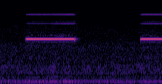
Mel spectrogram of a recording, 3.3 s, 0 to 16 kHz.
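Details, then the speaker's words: LG 32LJ510D/32LH510D TV stuck in standby: multimeter gives clear high beeps about a second long, continuity to ground across 12-volt rail capacitors; short in circuit or shorted capacitor. "Jadi, ada korsleting di rangkaian atau kapasitor di sini. Oke. Lihat, alat ini berbunyi bip."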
